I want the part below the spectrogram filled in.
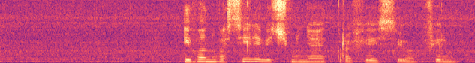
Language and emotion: Russian, neutral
